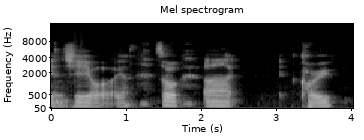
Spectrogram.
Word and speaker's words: 佢: So it's like 佢. Like that. 佢. We don't say 佢, not like that. 佢. 佢. So fifth tone 佢, low rising 佢.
